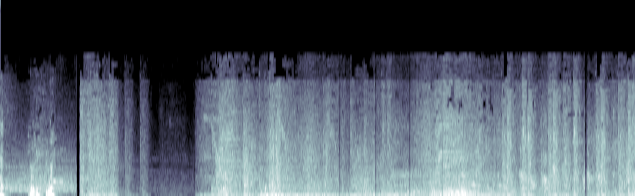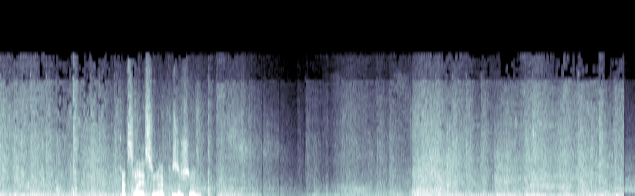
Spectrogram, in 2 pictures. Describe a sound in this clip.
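Game battle effects whoosh and crash.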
